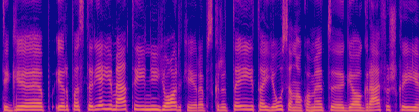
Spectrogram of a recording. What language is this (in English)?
Lithuanian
